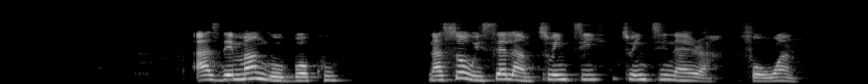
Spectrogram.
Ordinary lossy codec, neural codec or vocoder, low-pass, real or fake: AAC, 48 kbps; none; 7.2 kHz; real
